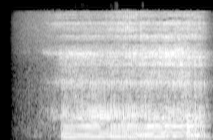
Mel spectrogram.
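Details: Scottish Fold cat snoring: a single long, loud, buzzing breath that builds up and holds for about two seconds.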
